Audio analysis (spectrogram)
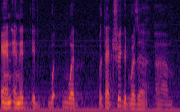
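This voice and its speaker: With an American accent and vocal fry, a man speaks in a room with audible echo. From Texas (Houston). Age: 70s. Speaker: panelist on civil rights and diversity. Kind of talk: panel discussion. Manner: halting, many fillers and restarts.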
